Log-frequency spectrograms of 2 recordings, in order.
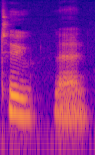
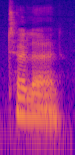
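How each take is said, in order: First: "to" said fully as "too"; full vowel in "to", "too learn"; strong form. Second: "to" reduced to a schwa, "tə learn"; weak form. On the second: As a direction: swallow the "to" into "tə". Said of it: "Did you notice I said to learn". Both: Shown as a demonstration.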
